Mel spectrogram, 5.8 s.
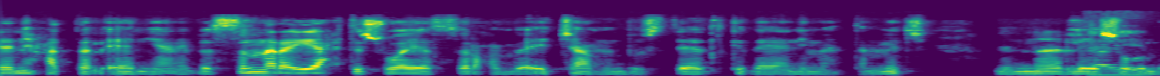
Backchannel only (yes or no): no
